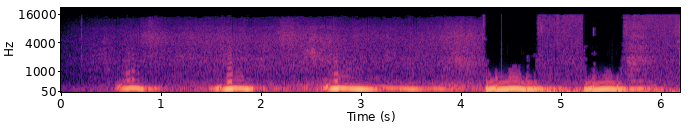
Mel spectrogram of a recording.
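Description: Common ostrich giving deep, hollow, hooting notes, each short and arched, repeated about once a second in a steady low series.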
